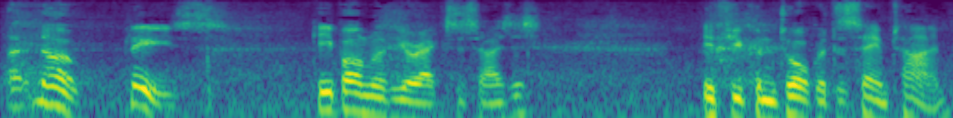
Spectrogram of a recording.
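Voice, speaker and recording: An actor playing a measured, tactful male family lawyer, speaking formally and carefully in a radio drama. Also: mid-range voice, animated, background noise, lightly acted. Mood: polite. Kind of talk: naturalistic radio drama acting.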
